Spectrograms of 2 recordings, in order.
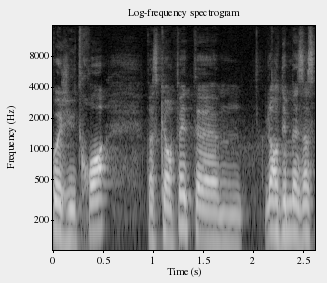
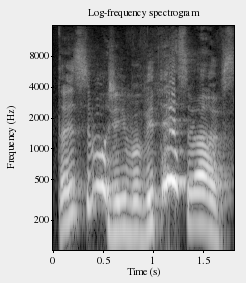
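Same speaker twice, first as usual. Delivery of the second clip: high, loud triumphant cry; excited shout; 5 semitones higher, 12 dB louder than usual. Real, not acted. Son telling his crying mother he passed, shouting with joy. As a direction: burst out with joy, almost yelling.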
